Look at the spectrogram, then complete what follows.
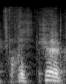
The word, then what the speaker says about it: Crockett: Crockett, how do you say her name? Crockett? Crockett. Like croquette.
